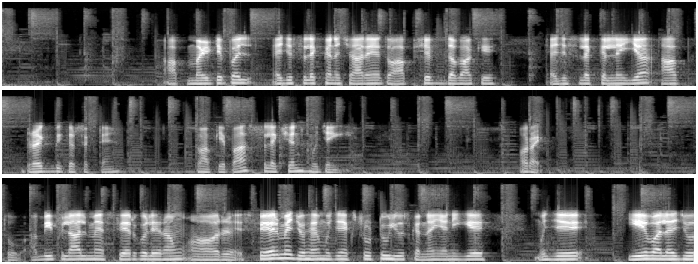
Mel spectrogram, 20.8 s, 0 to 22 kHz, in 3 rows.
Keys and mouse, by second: 0.8 click, 1.7 shift+click, 3.4 shift+click, 4.5 shift+click, 6.3 click, 8.1 alt+click, 10.2 right click, 11.4 click, 12.1 shift+click, 13.1 Delete, 14.1 alt+click, 14.9 click, 15.3 alt+middle click, 15.7 alt+click, 16.1 alt+middle click, 16.7 alt+right click, 17.4 alt+middle click, 17.7 alt+right click, 18.5 alt+middle click, 19.6 click, 20.6 alt+click.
